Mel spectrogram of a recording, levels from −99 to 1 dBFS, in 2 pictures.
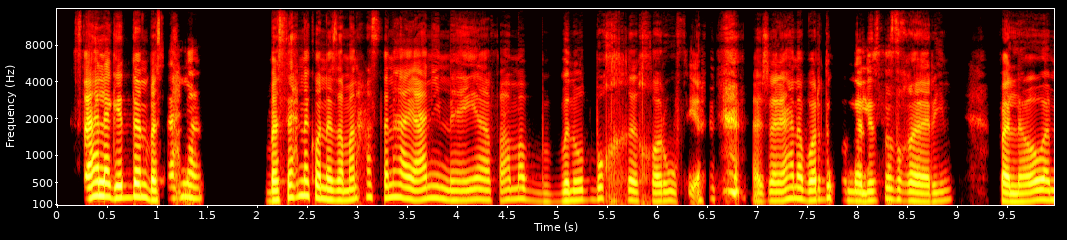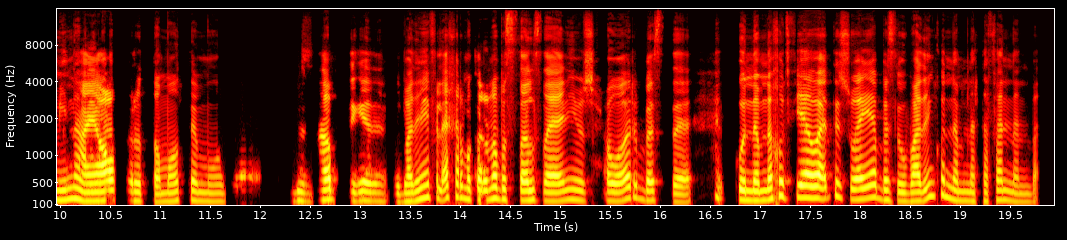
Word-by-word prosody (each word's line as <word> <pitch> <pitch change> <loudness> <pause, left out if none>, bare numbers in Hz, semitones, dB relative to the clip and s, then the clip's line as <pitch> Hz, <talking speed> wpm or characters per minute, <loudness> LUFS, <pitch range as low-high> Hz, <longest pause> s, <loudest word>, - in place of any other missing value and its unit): سهلة 245 +5 +8
جدًا، 225 +1 +6
بس 180 -2 +5
إحنا 215 -1 -1 0.6
بس 175 +2 +4
إحنا 255 +3 +4
كنّا 210 -6 +3
زمان 180 +2 0
حاسّينها 225 -1 -2
يعني 195 +3 +1
إن 195 -3 -4
هي 180 +1 -2
فاهمة؟ 190 +3 -4
ب 170 -4 -15 0.2
بنطبخ 180 +2 -2
خروف 165 0 -4
يعني 170 - -5 0.5
عشان 165 +2 -2
إحنا 200 +5 +1
برضه 180 +4 +1
كنا 170 -1 -3
لسّه 170 +5 -1
صغيرين، 160 -1 -1 0.5
فاللي 150 -2 +4
هو 175 +4 +4
مين 180 +3 -3
هيعصر 165 -1 +3
الطماطم 160 +1 -5
و 155 0 -9 0.7
بالضبط 170 +4 -1
كده، 160 -1 -3
وبعدين 155 +5 -2
هي 225 - -1
في 220 - -12
الآخر 210 +5 -2
مكرونة 190 0 0
بالصلصة 175 -3 -1
يعني 170 +4 +1
مش 170 0 -8
حوار، 165 +7 -1
بس 170 -4 -4 0.7
كنا 175 -2 +1
بناخد 195 +9 0
فيها 225 -4 +4
وقت 215 +3 +3
شوية، 200 0 +1
بس 180 -6 -5
وبعدين 160 +7 -1
كنّا 250 -9 -4
بنتفنن 160 -1 -7
بقى - - -15
180 Hz, 155 wpm, -21 LUFS, 165-205 Hz, 0.7 s, سهلة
